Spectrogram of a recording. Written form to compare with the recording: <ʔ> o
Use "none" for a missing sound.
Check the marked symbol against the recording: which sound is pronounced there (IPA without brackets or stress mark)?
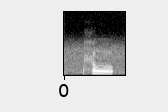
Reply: ħ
